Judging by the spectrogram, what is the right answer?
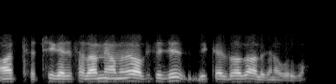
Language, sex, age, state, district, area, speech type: Bengali, male, 18-30, West Bengal, Jalpaiguri, rural, conversation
